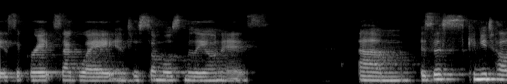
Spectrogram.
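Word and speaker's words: Somos millones: i did it wrong somos michonnes well that's my argentinian accent but you say it right you say the neutral spanish yeah but we argentinians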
